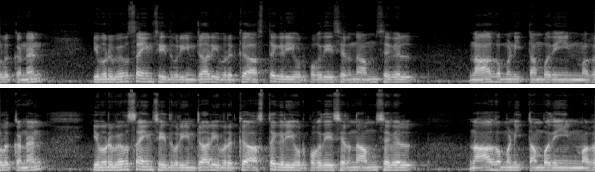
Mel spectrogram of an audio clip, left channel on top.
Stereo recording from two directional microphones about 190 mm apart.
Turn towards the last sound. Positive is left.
turn(degrees=0)  # may be behind; listen again after turning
